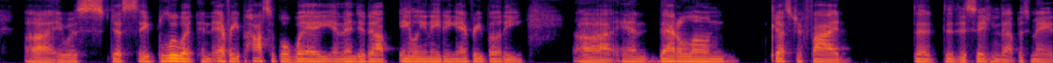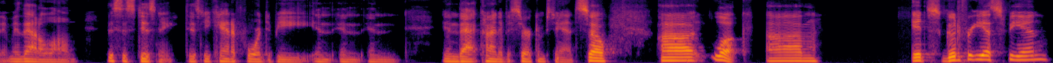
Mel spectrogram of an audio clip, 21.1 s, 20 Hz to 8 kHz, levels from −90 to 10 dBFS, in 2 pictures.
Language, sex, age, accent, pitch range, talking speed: English, male, 30-49, American, 115-140 Hz, 160 wpm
